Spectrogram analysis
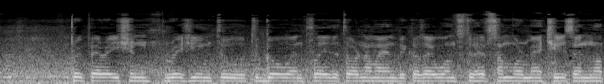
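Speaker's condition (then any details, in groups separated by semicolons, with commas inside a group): No condition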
